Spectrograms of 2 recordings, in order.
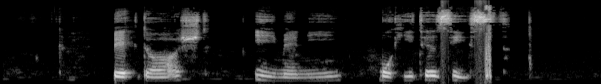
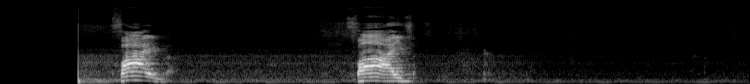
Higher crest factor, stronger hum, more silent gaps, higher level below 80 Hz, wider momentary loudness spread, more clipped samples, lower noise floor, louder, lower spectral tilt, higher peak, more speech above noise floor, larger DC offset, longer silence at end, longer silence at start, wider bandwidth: about the same, 18 dB vs 18 dB; neither; neither; second, -70 dBFS vs -64 dBFS; about the same, 23 LU vs 24 LU; first, 0.3% vs under 0.1%; first, -62 dBFS vs -56 dBFS; about the same, -12 LUFS vs -13 LUFS; second, 1 dB/octave vs -5 dB/octave; about the same, 0 dBFS vs 0 dBFS; first, 48 dB vs 44 dB; neither; second, 0.95 s vs 3.4 s; first, 1.15 s vs 0.8 s; first, 17 kHz vs 10.5 kHz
